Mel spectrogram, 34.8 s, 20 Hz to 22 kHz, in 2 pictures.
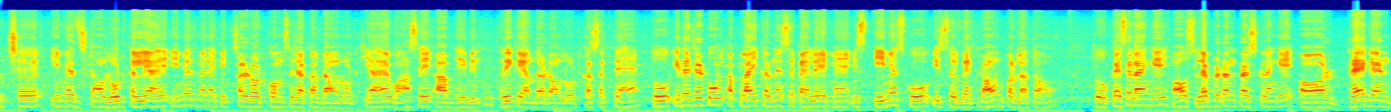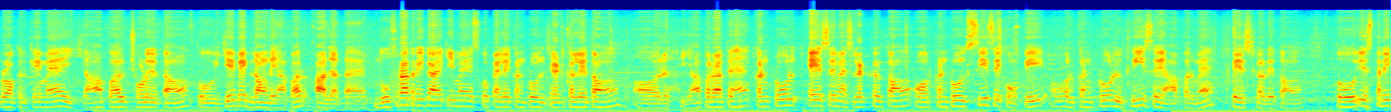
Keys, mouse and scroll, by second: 12.6 click, 17.6 click, 24.7 z, 25.3 z, 26.2 click, 29.2 ctrl+a, 30.5 ctrl+c, 31.5 click, 33.2 ctrl+v.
